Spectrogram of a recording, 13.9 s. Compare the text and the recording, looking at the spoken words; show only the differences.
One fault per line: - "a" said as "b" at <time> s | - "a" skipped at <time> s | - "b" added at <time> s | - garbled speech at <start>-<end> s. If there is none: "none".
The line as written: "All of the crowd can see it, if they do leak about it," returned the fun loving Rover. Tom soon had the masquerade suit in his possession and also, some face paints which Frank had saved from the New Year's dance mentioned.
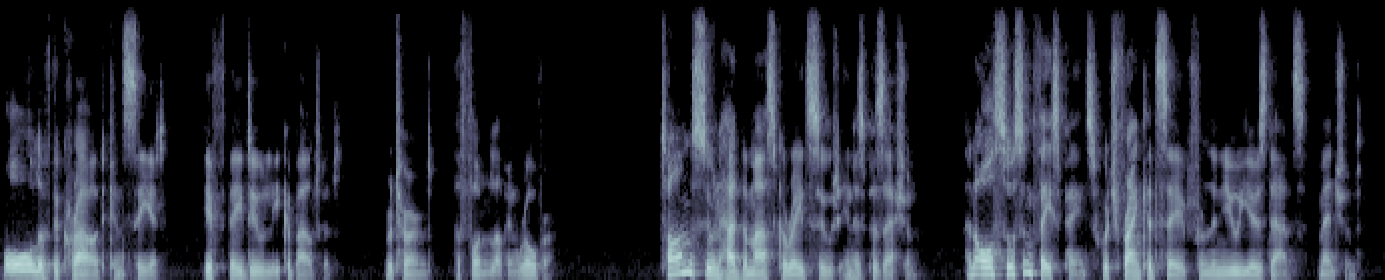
none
